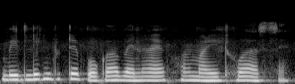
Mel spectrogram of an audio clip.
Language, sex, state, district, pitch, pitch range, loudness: Assamese, female, Assam, Sonitpur, 190 Hz, 180-215 Hz, -13 LUFS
